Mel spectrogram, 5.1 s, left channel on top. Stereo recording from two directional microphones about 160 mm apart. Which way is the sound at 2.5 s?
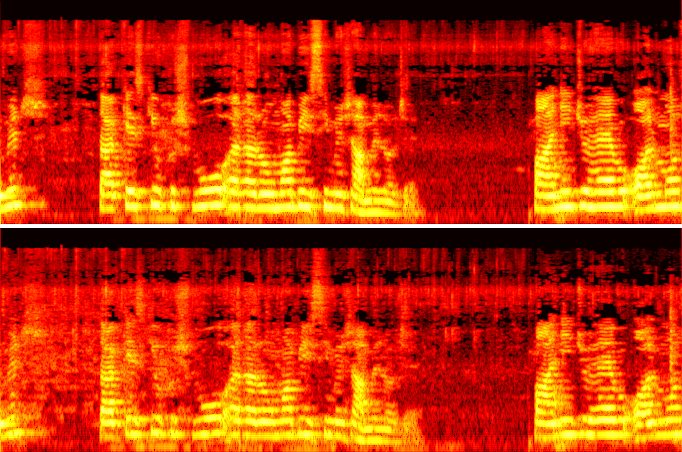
80° left.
